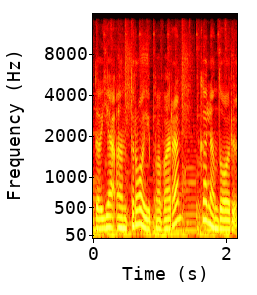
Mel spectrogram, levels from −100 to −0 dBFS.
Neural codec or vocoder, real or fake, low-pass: none; real; 14.4 kHz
